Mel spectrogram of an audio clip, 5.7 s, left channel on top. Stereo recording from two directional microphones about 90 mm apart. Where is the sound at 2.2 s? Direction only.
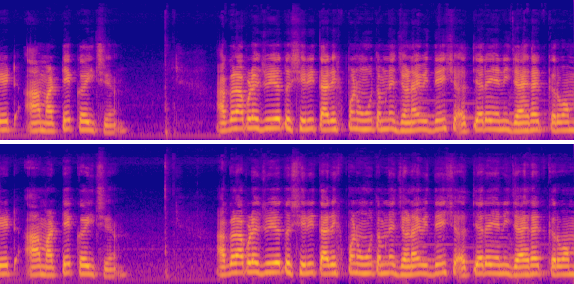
20° left (ahead or behind).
